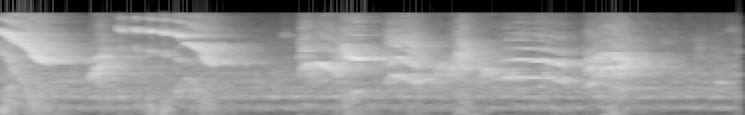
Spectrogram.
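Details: Red-crested cardinal singing: a run of loud, harsh, slurred notes, the first sweeping down steeply from very high, followed by buzzy downward phrases and squeaky chattered notes over nearly four seconds, with a faint low hum behind.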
